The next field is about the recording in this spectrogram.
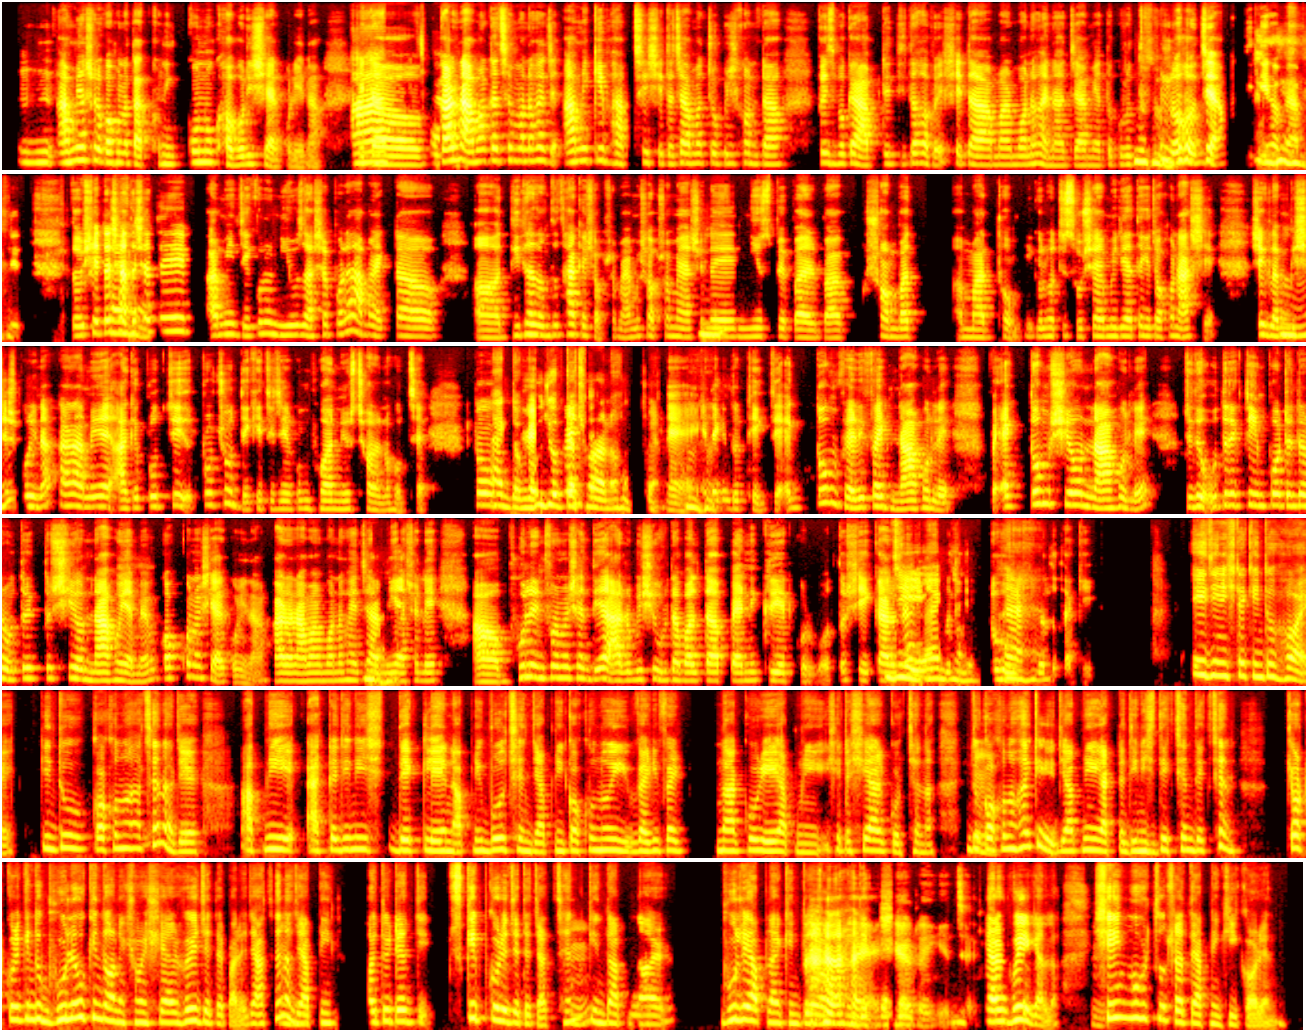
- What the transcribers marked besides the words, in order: drawn out: "এটা"; drawn out: "আচ্ছা"; laughing while speaking: "এত গুরুত্বপূর্ণ"; chuckle; tapping; in English: "verified"; in English: "panic create"; in English: "verified"; in English: "skip"; chuckle; other background noise
- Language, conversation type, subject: Bengali, podcast, ফেক নিউজ চিনতে তুমি কী কৌশল ব্যবহার করো?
